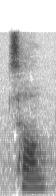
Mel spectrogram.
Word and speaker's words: 仓: It's pronounced first tone, 仓, 仓.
